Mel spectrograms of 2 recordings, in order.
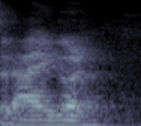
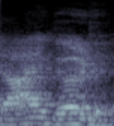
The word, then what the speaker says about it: रायगढ़: ऐसे आपने सुना होगा फ्रेंड्स रायगढ़, रायगढ़, तो ये वाला ढ नहीं है, ये वाला ढ है रायगढ़, रायगढ़ ये बिंदु वाला।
